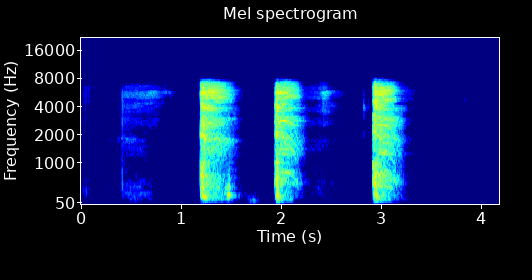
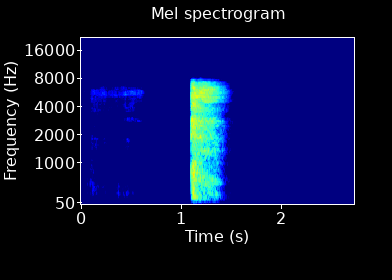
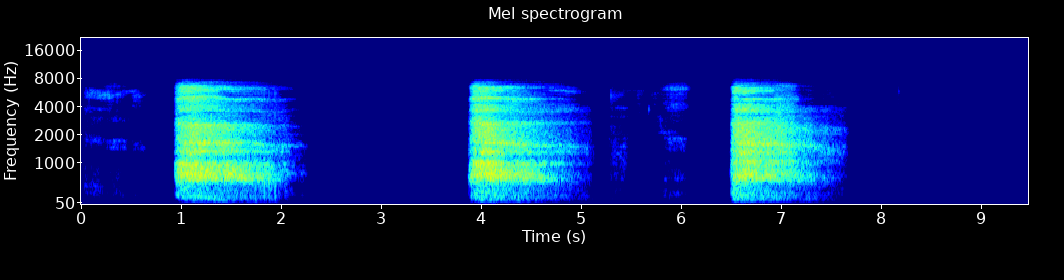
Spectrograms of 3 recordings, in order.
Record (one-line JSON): {"three_cough_length": "4.2 s", "three_cough_amplitude": 16167, "three_cough_signal_mean_std_ratio": 0.33, "cough_length": "2.7 s", "cough_amplitude": 17708, "cough_signal_mean_std_ratio": 0.24, "exhalation_length": "9.5 s", "exhalation_amplitude": 7447, "exhalation_signal_mean_std_ratio": 0.41, "survey_phase": "beta (2021-08-13 to 2022-03-07)", "age": "18-44", "gender": "Male", "wearing_mask": "No", "symptom_runny_or_blocked_nose": true, "smoker_status": "Never smoked", "respiratory_condition_asthma": false, "respiratory_condition_other": false, "recruitment_source": "Test and Trace", "submission_delay": "2 days", "covid_test_result": "Positive", "covid_test_method": "RT-qPCR", "covid_ct_value": 29.8, "covid_ct_gene": "ORF1ab gene"}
